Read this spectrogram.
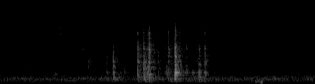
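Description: A plastic card case rustles and clicks as hands handle it.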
